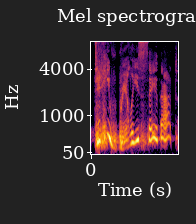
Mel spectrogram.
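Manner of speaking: high, soft, insinuating serpent whisper-tone; sly serpent. Retold or imitated. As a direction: coax it out like a sly tempter casting doubt. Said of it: "he's laying it on thick".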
